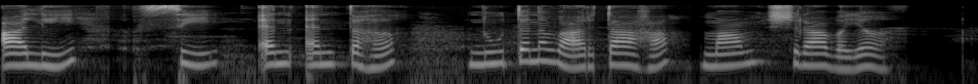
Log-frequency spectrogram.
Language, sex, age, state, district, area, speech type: Sanskrit, female, 18-30, Maharashtra, Ahmednagar, urban, read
